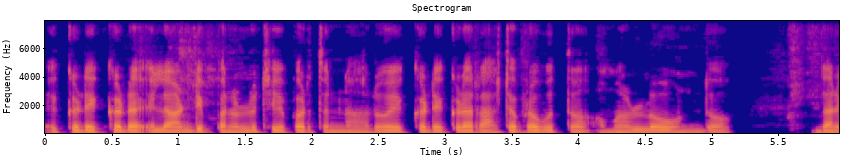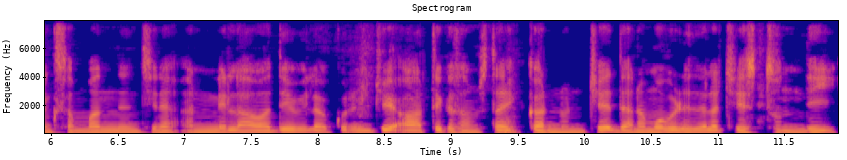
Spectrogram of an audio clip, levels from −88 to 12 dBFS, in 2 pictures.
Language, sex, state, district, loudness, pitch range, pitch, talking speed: Telugu, male, Telangana, Karimnagar, -19 LUFS, 130-135 Hz, 130 Hz, 120 wpm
